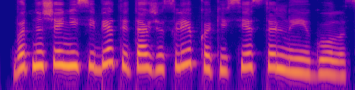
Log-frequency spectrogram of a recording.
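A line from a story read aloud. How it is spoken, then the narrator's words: Plain. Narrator (Russian): сказала Джейн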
